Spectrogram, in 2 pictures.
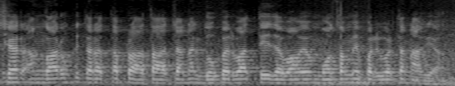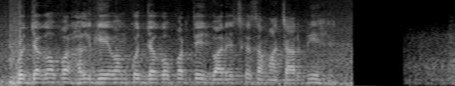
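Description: A young man speaks calmly and clearly into a microphone.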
